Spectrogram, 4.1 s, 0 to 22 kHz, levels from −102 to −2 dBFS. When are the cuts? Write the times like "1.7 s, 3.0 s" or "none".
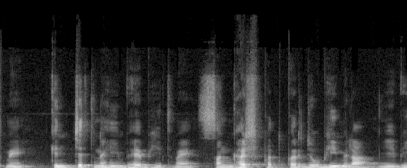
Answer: none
